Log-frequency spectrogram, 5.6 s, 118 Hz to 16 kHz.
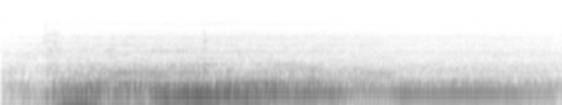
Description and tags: Truck-Diesel 10dodge inside
diesel, inside, truck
